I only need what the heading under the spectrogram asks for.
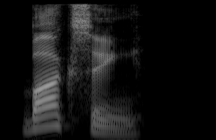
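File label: "boxing", English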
